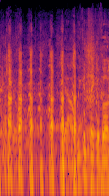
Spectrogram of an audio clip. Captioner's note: laughter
